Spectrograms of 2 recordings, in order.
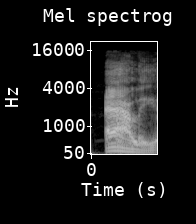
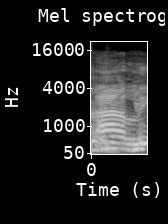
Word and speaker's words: Ali: You were saying Allie. I'm like, this man know how to say my name. Allie, what did he say wrong? Allie. You know, you Ali?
